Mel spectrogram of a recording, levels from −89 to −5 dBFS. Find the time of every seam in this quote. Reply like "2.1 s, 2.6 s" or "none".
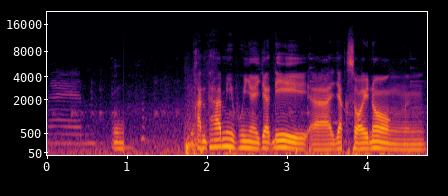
1.0 s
